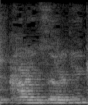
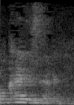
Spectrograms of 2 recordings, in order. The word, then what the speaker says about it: Keyserlingk: Panie Mateuszu, przede wszystkim chciałam podziękować, że Pan pięknie wymówił nazwisko, nie Kayserling, jak często się słyszy, tylko Kayserling, bo to jest właściwa wymowa tego nazwiska.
